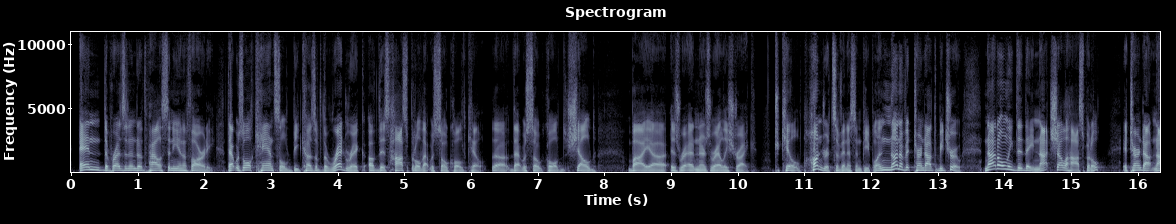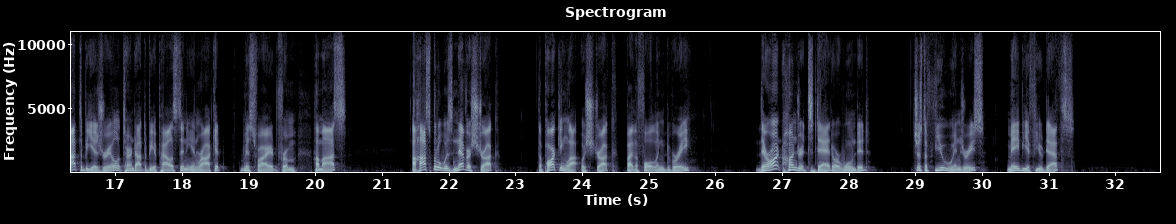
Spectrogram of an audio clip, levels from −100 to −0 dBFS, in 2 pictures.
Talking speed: 190 wpm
